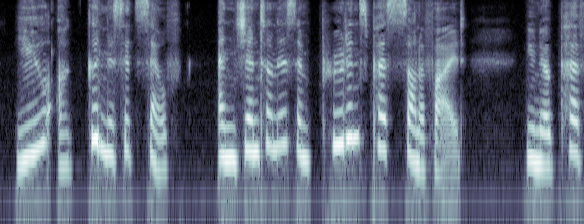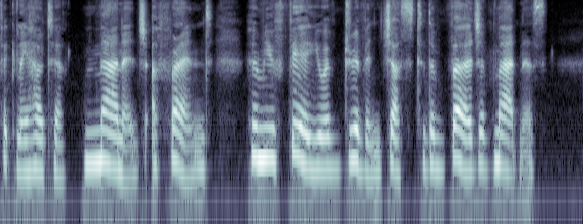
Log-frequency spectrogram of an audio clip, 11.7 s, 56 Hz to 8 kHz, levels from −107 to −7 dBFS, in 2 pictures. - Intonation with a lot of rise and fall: Yes, wide, 5.8 semitones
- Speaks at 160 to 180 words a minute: No, average, 150 wpm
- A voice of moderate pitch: No, high, 220 Hz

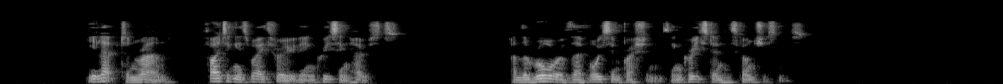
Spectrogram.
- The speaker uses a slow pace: Yes, slow, 130 wpm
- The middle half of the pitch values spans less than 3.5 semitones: Yes, narrow, 2.4 semitones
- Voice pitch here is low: Yes, low, 115 Hz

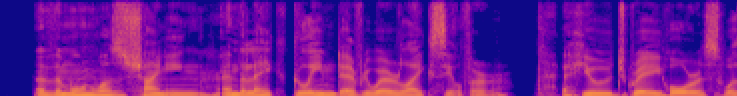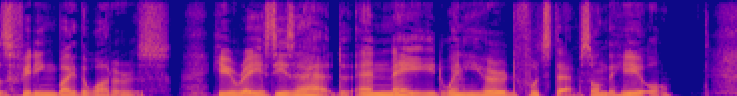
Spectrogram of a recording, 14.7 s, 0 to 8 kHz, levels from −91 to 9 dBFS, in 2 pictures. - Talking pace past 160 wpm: No, slow, 135 wpm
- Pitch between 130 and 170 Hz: No, low, 110 Hz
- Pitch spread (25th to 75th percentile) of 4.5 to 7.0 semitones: Yes, average, 5.0 semitones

